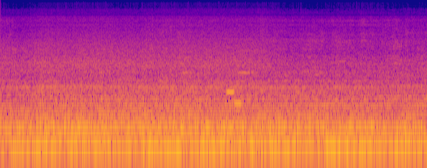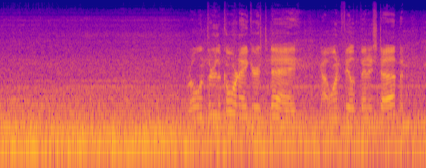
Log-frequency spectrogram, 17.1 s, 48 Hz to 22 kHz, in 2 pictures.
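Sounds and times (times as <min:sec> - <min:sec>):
combine harvester drone: 0:00.0 - 0:17.0
short faint tones: 0:04.5 - 0:05.2.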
